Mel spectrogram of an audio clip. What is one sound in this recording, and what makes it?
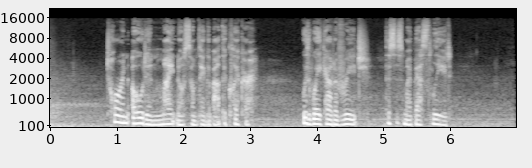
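A woman speaks calmly in a game character's voice.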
